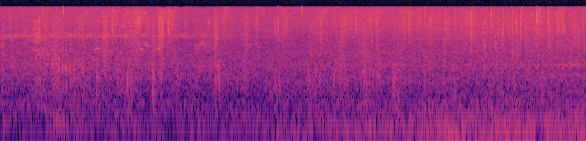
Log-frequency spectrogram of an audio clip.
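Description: Horse hooves clip-clop in Skyrim, a quick, continuous patter of close hoofbeats over a faint rushing background, growing slightly louder toward the end.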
